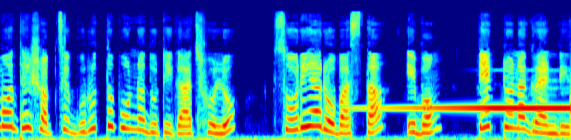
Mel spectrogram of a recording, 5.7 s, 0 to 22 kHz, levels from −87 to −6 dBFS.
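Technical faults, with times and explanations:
Throughout, HE-AAC compression, likely: the codec kept only the lower spectrum and rebuilt the treble by copying lower bands upward. S sounds come out gritty and metallic, nothing sounds above 14.9 kHz, and the damage is plainly audible, fitting a bitrate near 24 kbps.
3.44 to 5.71 s, loudspeaker feedback squeal: a microphone began picking up its own loudspeaker, and at 930 Hz the loop gain passed one. That single tone swells over about a second and a half and is still sounding at the clip's end, sitting about 5 dB above the speech.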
